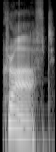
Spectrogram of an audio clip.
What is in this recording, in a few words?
"craft", voice spelling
